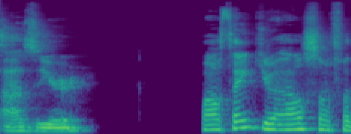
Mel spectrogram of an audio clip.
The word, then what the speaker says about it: Asyr: it correctly they're like is it easier is it ozier what should I it was like it's azir so yeah you can say easier if you like I don't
